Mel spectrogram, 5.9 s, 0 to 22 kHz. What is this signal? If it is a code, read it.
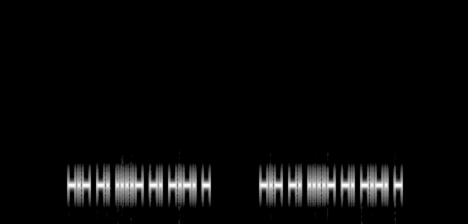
Morse code, heard as a keyed tone, about 40 wpm, 700 Hz. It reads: KN4NCT KN4NCT
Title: USA Call Signs - 6 Characters - Repeated 2x - 40wpm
